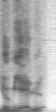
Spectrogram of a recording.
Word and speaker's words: Yomiel: C'est entre Lionel et Johan et Miel. C'est Yomiel.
